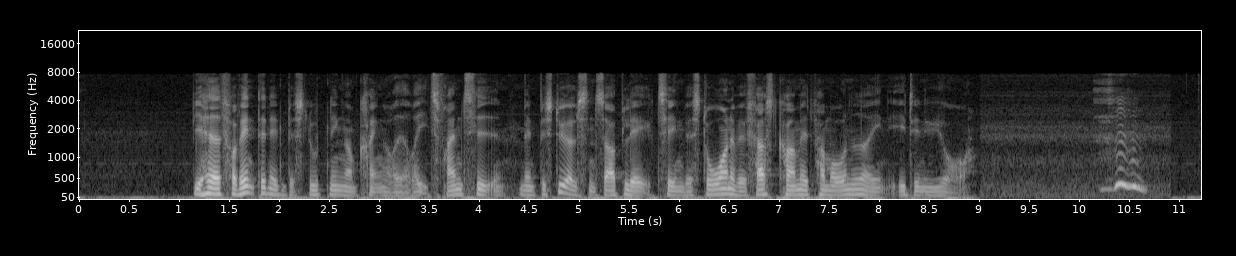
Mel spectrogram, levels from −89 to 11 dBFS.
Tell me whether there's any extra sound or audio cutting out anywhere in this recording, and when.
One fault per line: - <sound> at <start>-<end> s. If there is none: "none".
- laugh at 10.1-10.7 s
